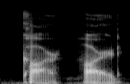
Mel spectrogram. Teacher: In American English, the R is usually pronounced wherever it's spelled. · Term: roticity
